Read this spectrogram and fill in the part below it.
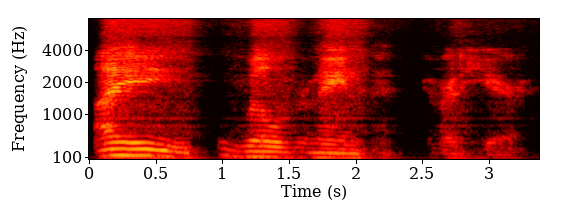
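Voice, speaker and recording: A man voicing a solemn, dutiful warrior who speaks slowly and formally in a tabletop game. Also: lowish voice, animated, mellow. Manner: slow, formal, grave. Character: solemn, dutiful male warrior standing guard. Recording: roomy, distant mic with faint noise.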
